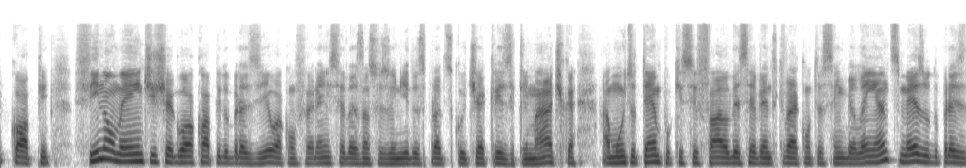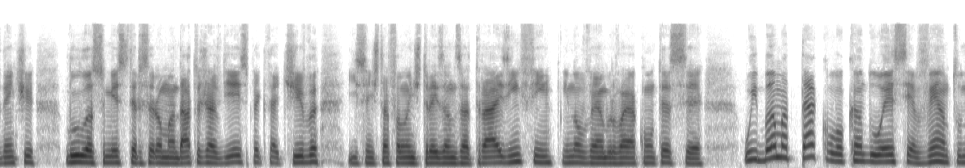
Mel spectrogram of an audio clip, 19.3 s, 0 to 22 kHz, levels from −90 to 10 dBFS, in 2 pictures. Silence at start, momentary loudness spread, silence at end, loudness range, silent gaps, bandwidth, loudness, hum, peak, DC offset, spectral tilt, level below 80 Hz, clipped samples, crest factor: 0.1 s; 7 LU; 0 s; 2 LU; none; 12.5 kHz; -19 LUFS; none; -2 dBFS; under 0.1%; -7 dB/octave; -60 dBFS; under 0.1%; 16 dB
